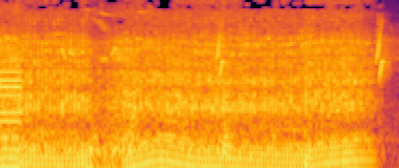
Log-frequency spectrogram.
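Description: A small toy tractor motor whirs steadily.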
